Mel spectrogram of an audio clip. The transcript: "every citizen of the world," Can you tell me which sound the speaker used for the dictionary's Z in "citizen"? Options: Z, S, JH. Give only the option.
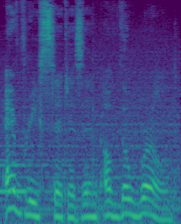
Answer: Z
